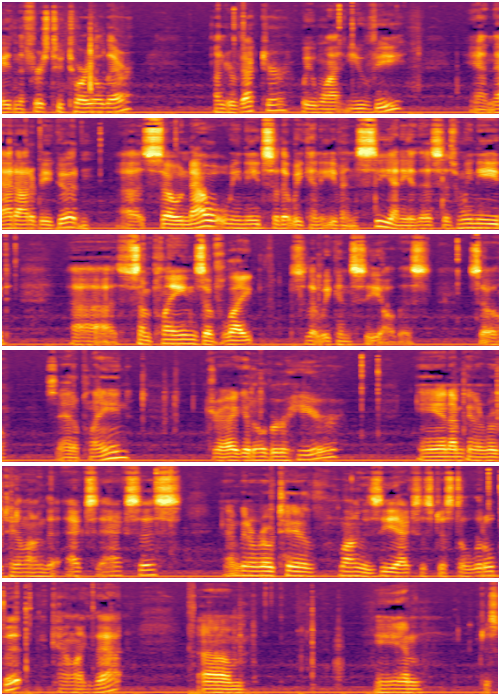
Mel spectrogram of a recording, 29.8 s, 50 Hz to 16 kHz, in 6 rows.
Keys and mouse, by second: 8.9-10.4 middle drag, 13.1 shift+a, 16.6 g, 18.7 click, 19.6 r, 20.0-21.5 drag, 21.7 click, 22.6 r, 23.4-23.8 middle drag, 25.0-26.1 middle drag, 27.3 KP_7, 29.7 g.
